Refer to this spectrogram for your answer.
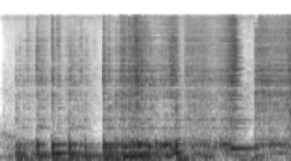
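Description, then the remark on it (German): A person imitates the rubbing and scraping sounds made in ASMR videos by an ASMR influencer: a quick series of short, rhythmic rasping strokes, then a steadier, louder scratchy rubbing that continues for a couple of seconds, with no speech. “ich folge so einer Influencerin oder so einer Frau, die macht ASMR.”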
